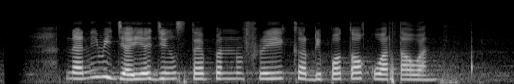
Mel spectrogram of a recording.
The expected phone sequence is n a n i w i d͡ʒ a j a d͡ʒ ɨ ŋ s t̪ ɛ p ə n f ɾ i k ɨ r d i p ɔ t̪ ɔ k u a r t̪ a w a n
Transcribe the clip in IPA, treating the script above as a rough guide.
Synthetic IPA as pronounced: n a n i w i d͡ʒ a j a d͡ʒ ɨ ŋ s t̪ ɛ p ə n f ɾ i k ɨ r d i p ɔ t̪ ɔ k w a r t̪ a w a n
